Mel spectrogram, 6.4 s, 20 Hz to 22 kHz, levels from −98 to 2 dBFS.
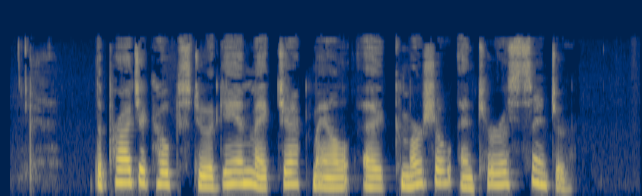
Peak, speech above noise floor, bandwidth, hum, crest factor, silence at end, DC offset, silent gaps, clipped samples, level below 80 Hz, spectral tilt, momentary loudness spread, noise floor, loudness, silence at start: -2 dBFS; 52 dB; 11.5 kHz; none; 18 dB; 0.7 s; under 0.1%; none; under 0.1%; -70 dBFS; -6 dB/octave; 8 LU; -72 dBFS; -21 LUFS; 0.95 s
